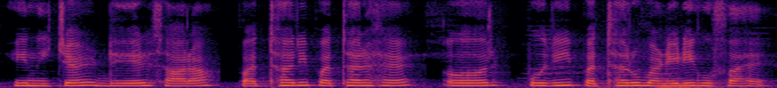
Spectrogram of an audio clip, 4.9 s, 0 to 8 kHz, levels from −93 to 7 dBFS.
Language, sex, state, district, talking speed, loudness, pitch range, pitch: Marwari, female, Rajasthan, Churu, 170 wpm, -31 LUFS, 225-245 Hz, 235 Hz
